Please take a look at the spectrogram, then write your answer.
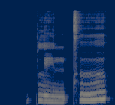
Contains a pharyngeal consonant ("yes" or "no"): no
